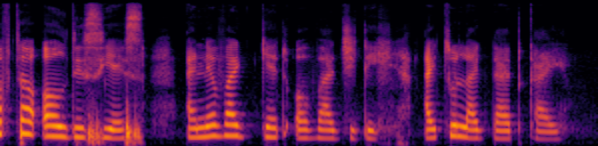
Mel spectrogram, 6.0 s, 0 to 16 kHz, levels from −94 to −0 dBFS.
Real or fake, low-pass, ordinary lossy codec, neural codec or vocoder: real; 14.4 kHz; none; none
